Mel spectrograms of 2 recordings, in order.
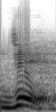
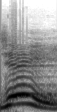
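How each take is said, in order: First: The vowel stays plain without a glide. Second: The vowel glides toward an ee sound. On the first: The speaker calls it wrong. "আমাদের উচ্চারণ করা হতো জে" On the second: The speaker calls it right. "এরপরে এটির উচ্চারণ করতে হবে জেই"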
